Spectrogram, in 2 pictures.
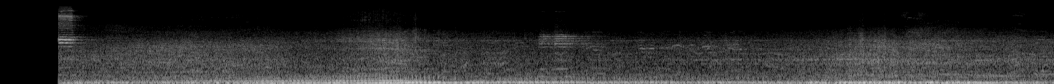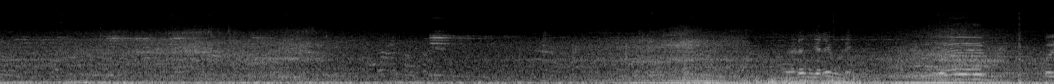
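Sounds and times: motorcycle and scooter engines: 0.9s - 14.9s, 15.7s - 21.0s
street voices: 0.9s - 21.0s.

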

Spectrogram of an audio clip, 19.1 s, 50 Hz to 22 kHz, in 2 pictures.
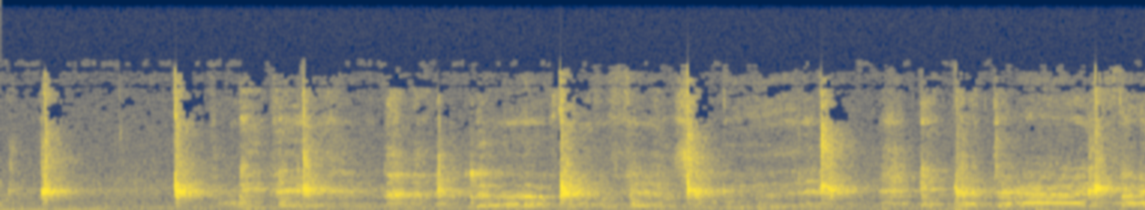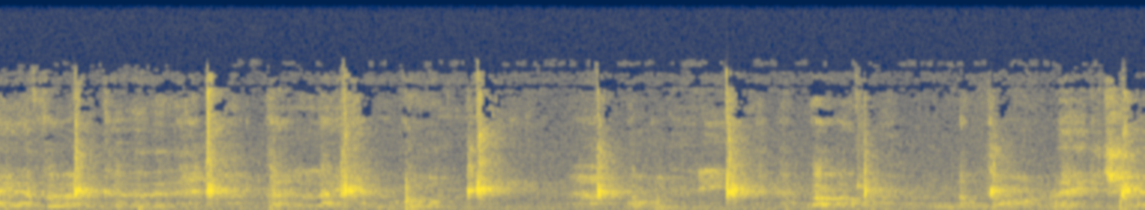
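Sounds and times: finger snaps: 0.1s - 0.8s, 1.4s - 1.8s, 2.4s - 2.8s, 3.5s - 4.0s, 4.6s - 4.9s, 5.7s - 6.0s, 6.8s - 7.2s, 8.0s - 10.5s, 11.2s - 11.6s, 12.3s - 12.6s, 13.4s - 13.8s, 14.4s - 14.9s, 15.6s - 15.9s, 16.6s - 17.0s, 17.8s - 18.0s
girl singing a cappella: 1.7s - 19.0s.

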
